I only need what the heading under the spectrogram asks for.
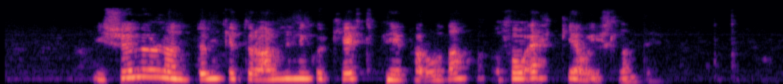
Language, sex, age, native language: Icelandic, female, 70-79, Icelandic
